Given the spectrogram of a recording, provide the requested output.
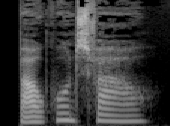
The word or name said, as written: baggrundsfarve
